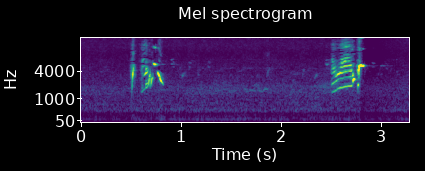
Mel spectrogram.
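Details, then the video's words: European goldfinch of the Balkan subspecies, Carduelis carduelis balcanica, recorded for the 2016 World Championship in Goldfinch Song in Serbia, giving two short high twittering bursts about two seconds apart over a quiet background hum. "World championship in Goldfinch Song 2016"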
